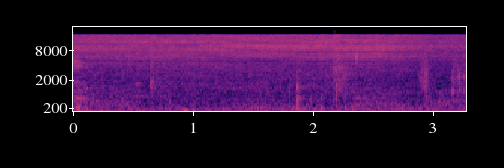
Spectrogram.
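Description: Water sprays from a cut, years-old leaking pipe outdoors, shooting high into the air. It makes a steady, loud, broadband hiss that never lets up, with a few faint clicks scattered through it.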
